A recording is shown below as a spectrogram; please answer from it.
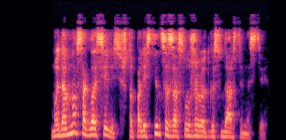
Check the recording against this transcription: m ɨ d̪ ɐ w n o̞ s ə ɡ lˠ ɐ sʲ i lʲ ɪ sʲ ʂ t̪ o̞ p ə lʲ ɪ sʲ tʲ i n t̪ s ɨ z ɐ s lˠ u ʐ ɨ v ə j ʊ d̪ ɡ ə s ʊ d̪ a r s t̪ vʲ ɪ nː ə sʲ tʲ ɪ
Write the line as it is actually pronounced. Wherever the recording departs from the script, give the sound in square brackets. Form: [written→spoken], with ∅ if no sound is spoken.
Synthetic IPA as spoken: m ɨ d̪ ɐ [w→v] n o̞ s ə ɡ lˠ ɐ sʲ i lʲ ɪ sʲ ʂ t̪ o̞ p ə lʲ ɪ sʲ tʲ i n t̪ s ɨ z ɐ s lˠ u ʐ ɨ v ə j ʊ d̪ ɡ ə s ʊ d̪ a r s t̪ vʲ ɪ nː ə sʲ tʲ ɪ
